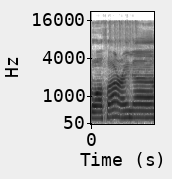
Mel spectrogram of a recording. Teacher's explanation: आइन को वस्ते हलक से अदा किया।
